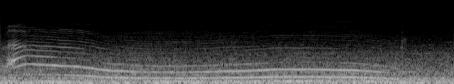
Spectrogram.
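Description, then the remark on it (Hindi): A boy imitating a cat lets out one long, drawn-out meow, rising briefly then sliding down and holding steady for about four seconds over a low, constant background rumble. “कल तो रह रहकर बिल्लियों की आवाजें भी निकाल रहा था”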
